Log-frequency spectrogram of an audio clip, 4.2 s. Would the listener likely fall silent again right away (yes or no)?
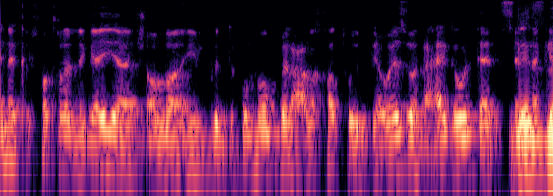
yes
